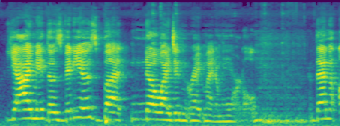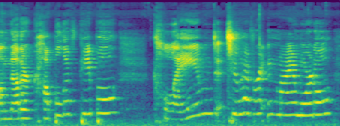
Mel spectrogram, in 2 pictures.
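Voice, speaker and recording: A woman hosting a live event, giving an informal, candid and irreverent introduction to an audience. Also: a little high. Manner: candid, irreverent, casually sweary. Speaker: event host introducing a dramatic reading. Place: indoor event room on a cruise. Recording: roomy live event sound with noticeable noise.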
